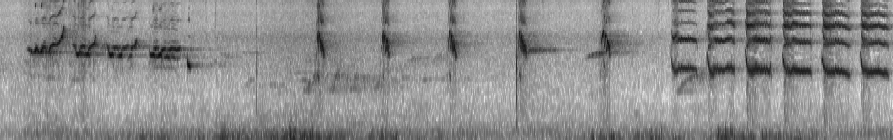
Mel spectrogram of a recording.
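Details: White-rumped shama singing to rouse rivals and train young birds: loud sharp descending notes and whistles in dense bursts, ending with a fast series of repeated metallic chirps, over low rumbling background noise.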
